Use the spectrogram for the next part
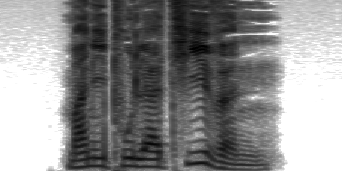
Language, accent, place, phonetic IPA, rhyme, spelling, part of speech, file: German, Germany, Berlin, [manipulaˈtiːvn̩], -iːvn̩, manipulativen, adjective, De-manipulativen.ogg
- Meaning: inflection of manipulativ: 1. strong genitive masculine/neuter singular 2. weak/mixed genitive/dative all-gender singular 3. strong/weak/mixed accusative masculine singular 4. strong dative plural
